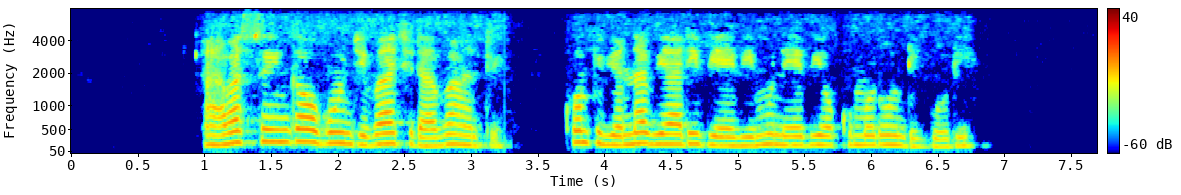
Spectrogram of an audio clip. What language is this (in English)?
Ganda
